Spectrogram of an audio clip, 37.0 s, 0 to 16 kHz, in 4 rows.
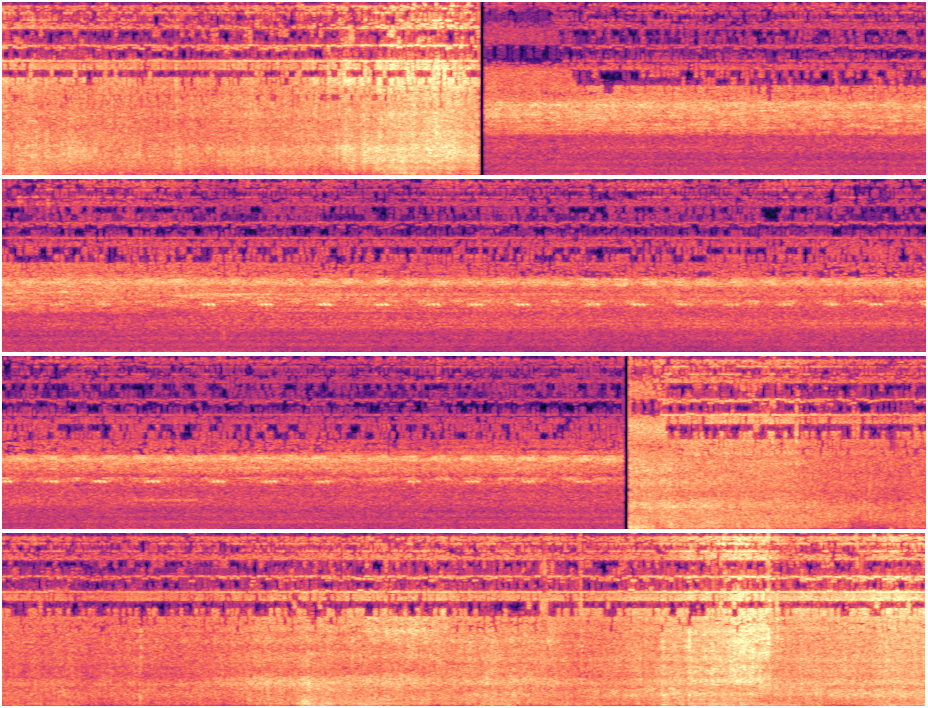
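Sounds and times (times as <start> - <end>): waves breaking on shore: 0.0 - 4.8, 24.7 - 36.9
wind buffeting microphone: 0.0 - 4.8, 24.8 - 36.9
insects chirping: 0.0 - 36.9
faint hiss: 4.8 - 32.6.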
